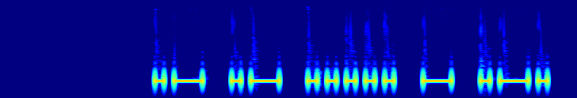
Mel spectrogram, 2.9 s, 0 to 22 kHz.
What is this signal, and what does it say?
Morse code, heard as a keyed tone, about 25 wpm, 700 Hz. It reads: AA5TR
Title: USA Call Signs - 5 Characters - 3x Character Spacing - 25wpm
